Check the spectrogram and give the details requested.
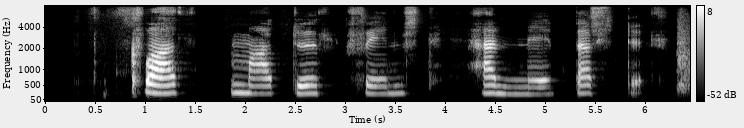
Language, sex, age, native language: Icelandic, female, 6, Icelandic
